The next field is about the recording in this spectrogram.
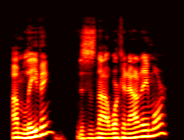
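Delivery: ordinary delivery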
